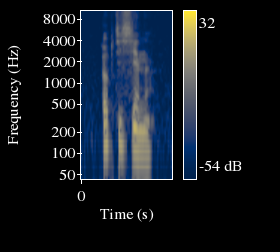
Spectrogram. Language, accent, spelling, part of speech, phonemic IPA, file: French, France, opticienne, noun, /ɔp.ti.sjɛn/, LL-Q150 (fra)-opticienne.wav
- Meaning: female equivalent of opticien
